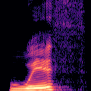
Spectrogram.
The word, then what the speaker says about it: with: I live in São Paulo with, som do TH, língua entre os dentes, ar passa livremente. I live in São Paulo with my wife and 2 children.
